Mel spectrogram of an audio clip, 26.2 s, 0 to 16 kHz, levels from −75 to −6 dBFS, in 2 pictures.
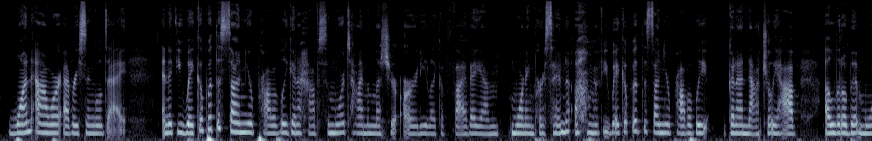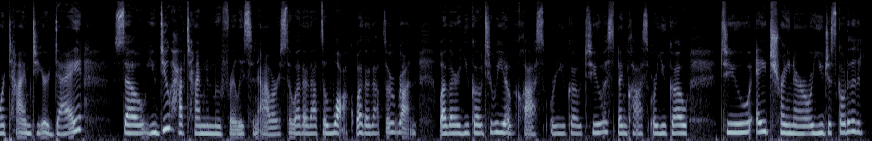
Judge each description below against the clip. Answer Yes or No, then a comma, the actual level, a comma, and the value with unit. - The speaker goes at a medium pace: No, fast, 220 wpm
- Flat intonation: Yes, narrow, 1.8 semitones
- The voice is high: Yes, high, 215 Hz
